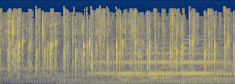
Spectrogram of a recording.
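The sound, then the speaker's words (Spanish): Applause after Pablo Casado's speech at a memorial event in Rentería, Gipuzkoa: dense, sustained clapping with a steady held tone underneath, growing fuller after the first half second. “Son los aplausos tras las palabras de Pablo Casado durante un acto en recuerdo a Manuel Zamarreño.”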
